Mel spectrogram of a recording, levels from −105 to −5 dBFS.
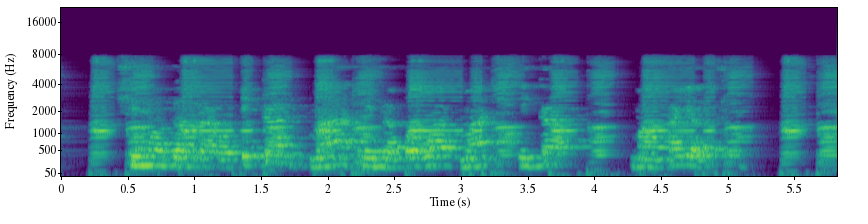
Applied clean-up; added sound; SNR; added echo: classical method WPE with log-MMSE.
